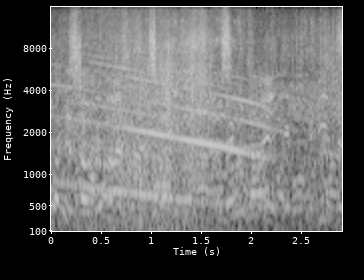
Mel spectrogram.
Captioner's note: siren wailing; chattering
